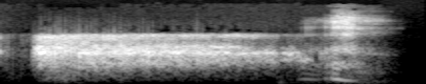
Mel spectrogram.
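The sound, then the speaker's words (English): A voice imitates the heavy breathing heard in robocall voice messages: one long, steady, airy exhale lasting about a second, ending in a brief rougher breathy catch. No words are spoken. “But then I keep getting voice messages of them just breathing into the phone like...”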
